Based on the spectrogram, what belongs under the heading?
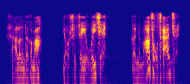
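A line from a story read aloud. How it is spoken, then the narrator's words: Cold. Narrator (Chinese): 大哥 冷冷的说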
